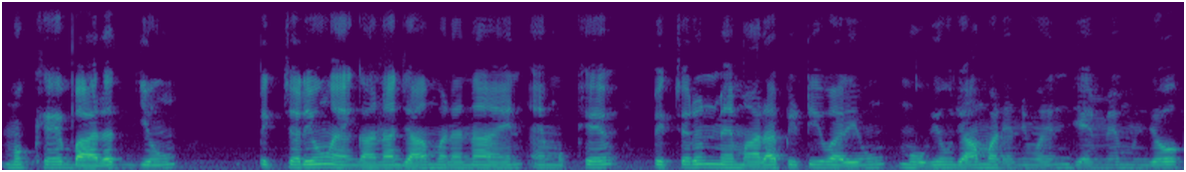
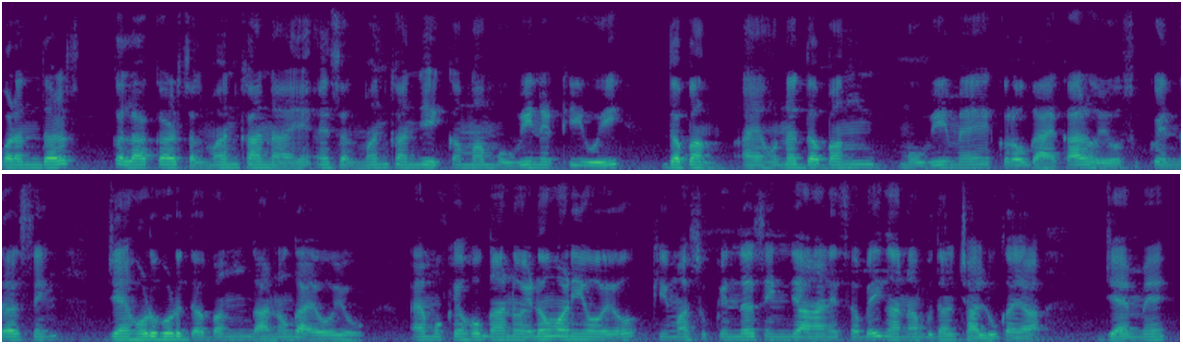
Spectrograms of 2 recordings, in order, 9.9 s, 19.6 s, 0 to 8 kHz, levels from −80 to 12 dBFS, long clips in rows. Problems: none marked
